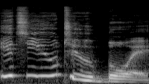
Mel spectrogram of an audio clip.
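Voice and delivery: high cartoon voice, swooping pitch. Retelling what an officer said at the end of a reel: Tootsie Pop owl voice. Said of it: "sounding like the owl from the "How many licks".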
